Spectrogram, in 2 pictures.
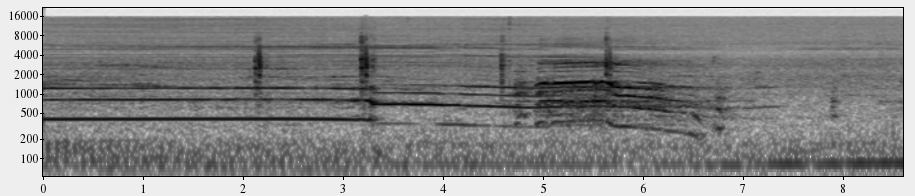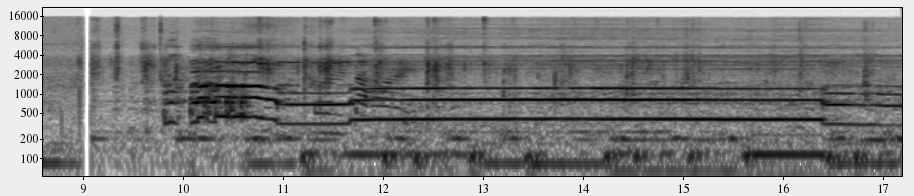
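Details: A Pelung rooster about a year old, described as contest-ready, gives a very long, drawn-out melodic crow that holds steady tones and steps downward.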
